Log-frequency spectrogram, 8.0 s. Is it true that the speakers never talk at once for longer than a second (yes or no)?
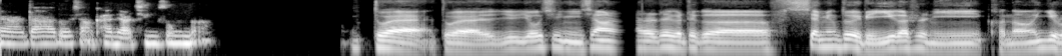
yes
